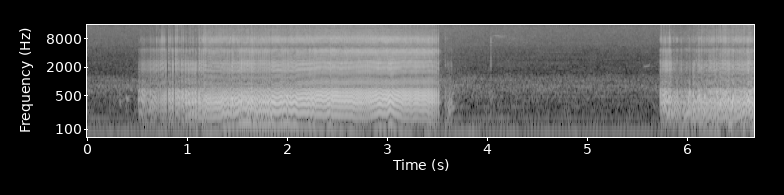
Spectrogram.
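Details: Loud snoring from Mookie, a female cat asleep with eyes open; one long buzzy, wavering breath of nearly three seconds, a quiet gap, then the next snore beginning.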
